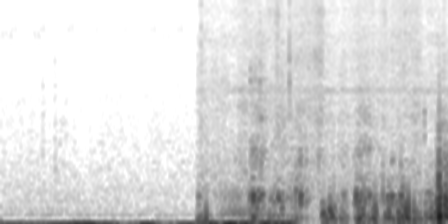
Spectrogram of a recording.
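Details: Tiger moving along a road; after two seconds of quiet, a run of deep, rough roaring bursts starts and repeats unevenly to the end.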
